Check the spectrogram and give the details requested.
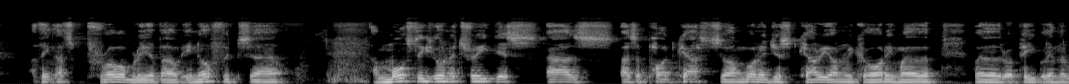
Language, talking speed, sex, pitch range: English, 185 wpm, male, 100-120 Hz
